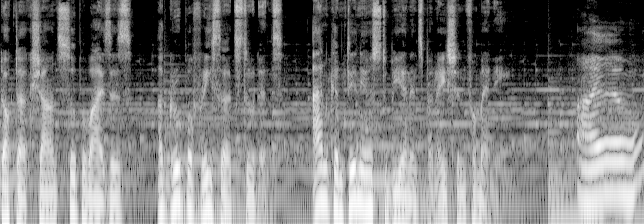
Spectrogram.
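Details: Adult male narrator; Normal speech.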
